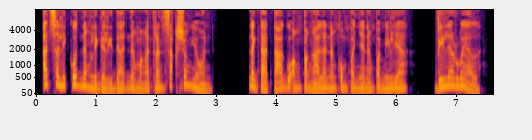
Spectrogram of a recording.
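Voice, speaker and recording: A woman's voice: low voice, dark tone, dry recording, clean studio sound. A woman reading a scripted story as narrator, with an earnest, dramatic delivery.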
